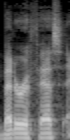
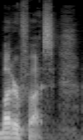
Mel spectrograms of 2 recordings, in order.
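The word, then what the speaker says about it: Btrfs: and turns out there is no actual pronunciation of ButterFS because there's all of them are accepted, even just saying the letters or whatever. So ButterFS is what I'm going for because it sounds fun and it's smooth like butter.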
